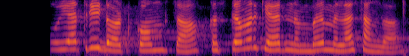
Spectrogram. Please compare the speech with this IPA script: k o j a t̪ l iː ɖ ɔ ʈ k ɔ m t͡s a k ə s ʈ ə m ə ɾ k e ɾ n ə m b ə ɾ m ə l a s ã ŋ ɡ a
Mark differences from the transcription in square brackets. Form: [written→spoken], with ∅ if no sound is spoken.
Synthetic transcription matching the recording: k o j a t̪ [l→ɾ] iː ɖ ɔ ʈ k ɔ m t͡s a k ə s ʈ ə m ə ɾ k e ɾ n ə m b ə ɾ m ə l a s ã ŋ ɡ a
